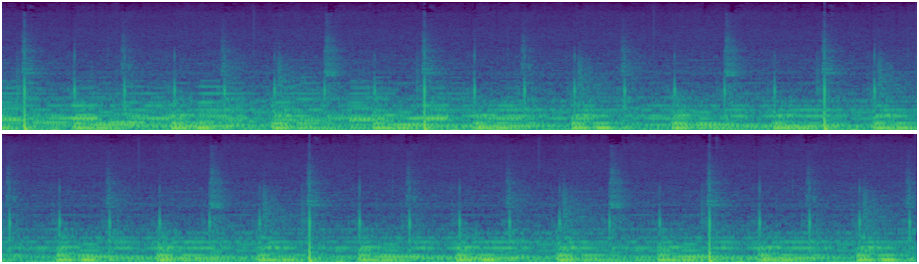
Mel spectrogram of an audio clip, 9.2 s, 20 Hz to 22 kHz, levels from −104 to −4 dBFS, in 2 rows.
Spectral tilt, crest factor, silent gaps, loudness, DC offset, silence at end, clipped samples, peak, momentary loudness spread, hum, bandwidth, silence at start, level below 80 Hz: -9 dB/octave; 20 dB; none; -32 LUFS; under 0.1%; 0 s; under 0.1%; -10 dBFS; 3 LU; none; 9.2 kHz; 0 s; -40 dBFS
